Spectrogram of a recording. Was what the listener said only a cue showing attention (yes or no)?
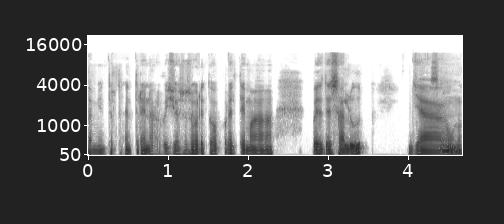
yes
